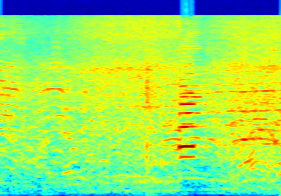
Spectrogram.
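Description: A short, loud car horn toot about one and a half seconds in, over the chatter of a street crowd.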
